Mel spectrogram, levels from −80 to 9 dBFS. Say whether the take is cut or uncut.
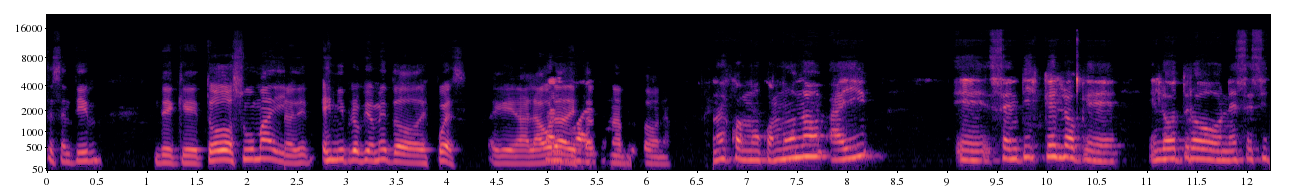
cut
